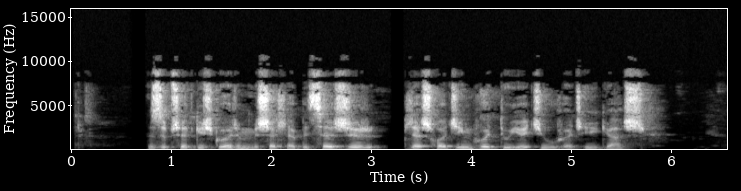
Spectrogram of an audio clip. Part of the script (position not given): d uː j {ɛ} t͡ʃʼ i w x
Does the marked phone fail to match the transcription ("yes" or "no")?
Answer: no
